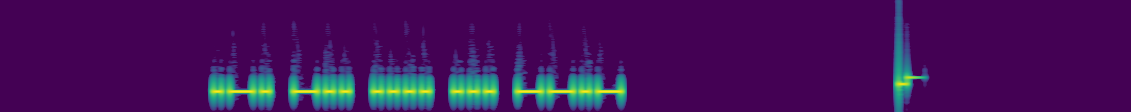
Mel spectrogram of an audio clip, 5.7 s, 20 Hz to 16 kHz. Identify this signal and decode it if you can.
Morse code, heard as a keyed tone, about 28 wpm, 700 Hz. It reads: RDHSQ
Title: Code Groups - 5 Letters - 30wpm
